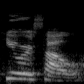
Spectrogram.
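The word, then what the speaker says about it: Curaçao: How do you pronounce it? Is it Curacao or Yes, it's Curacao.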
